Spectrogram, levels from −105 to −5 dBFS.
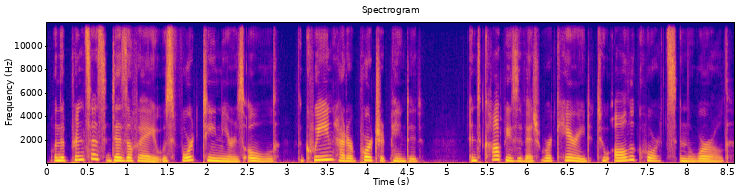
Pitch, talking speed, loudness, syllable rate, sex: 235 Hz, 190 wpm, -19 LUFS, 4.8 syllables/s, female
